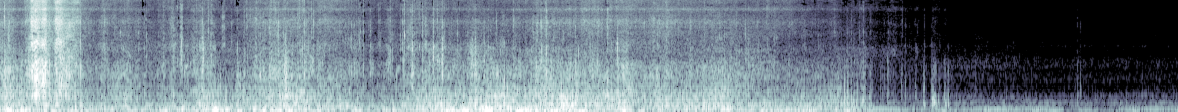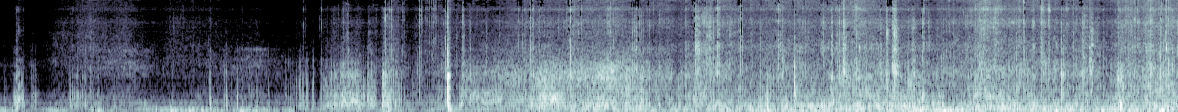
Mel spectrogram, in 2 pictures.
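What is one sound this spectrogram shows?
Skis hiss and scrape through snow.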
